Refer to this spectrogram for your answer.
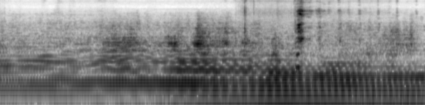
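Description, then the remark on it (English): A propeller plane roars overhead, passing right above a car, a loud, steady droning hum with layered engine tones that swells a little louder midway and holds without letting up. “And they went right above my fucking car.”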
